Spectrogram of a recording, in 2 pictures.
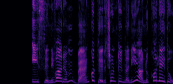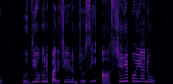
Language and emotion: Telugu, surprised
